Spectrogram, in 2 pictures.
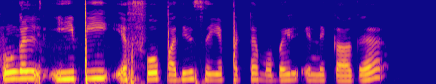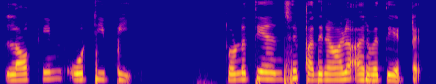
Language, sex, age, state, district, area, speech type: Tamil, female, 30-45, Tamil Nadu, Sivaganga, rural, read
